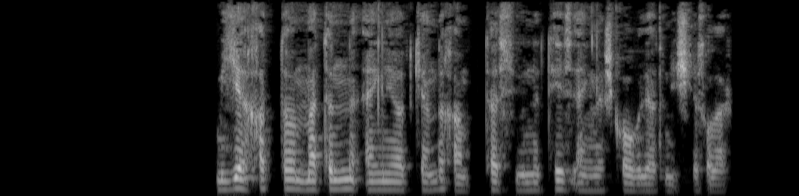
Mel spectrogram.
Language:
Uzbek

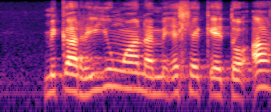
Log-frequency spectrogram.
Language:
Tsonga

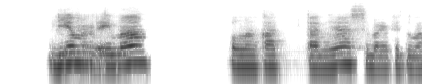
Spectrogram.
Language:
Indonesian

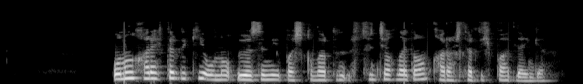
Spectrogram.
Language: Uyghur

